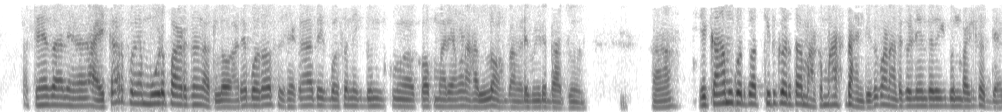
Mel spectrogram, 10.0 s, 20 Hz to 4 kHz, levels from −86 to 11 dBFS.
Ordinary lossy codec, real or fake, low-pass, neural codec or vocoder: MP3, 24 kbps; real; 3.6 kHz; none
